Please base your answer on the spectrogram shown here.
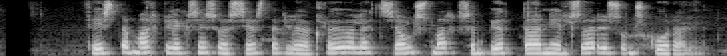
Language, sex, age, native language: Icelandic, female, 40-49, Icelandic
